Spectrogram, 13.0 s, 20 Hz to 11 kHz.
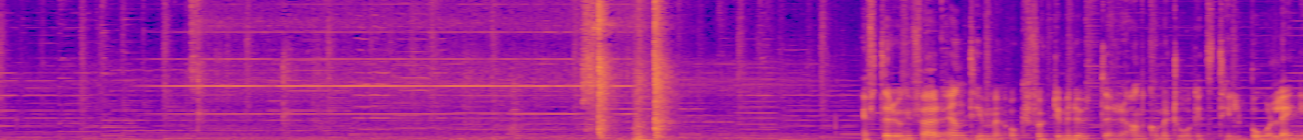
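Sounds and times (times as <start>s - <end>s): background music: 0.0s - 13.0s
sliding train door closing: 5.8s - 6.9s.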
